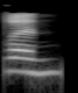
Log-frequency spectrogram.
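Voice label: "Ēn", Chinese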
